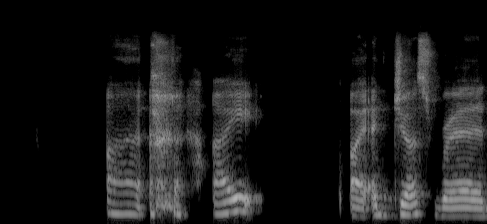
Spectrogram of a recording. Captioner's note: laughs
